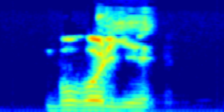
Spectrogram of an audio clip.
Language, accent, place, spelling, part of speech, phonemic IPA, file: French, France, Lyon, bourrelier, noun, /bu.ʁə.lje/, LL-Q150 (fra)-bourrelier.wav
- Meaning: saddler, harnessmaker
